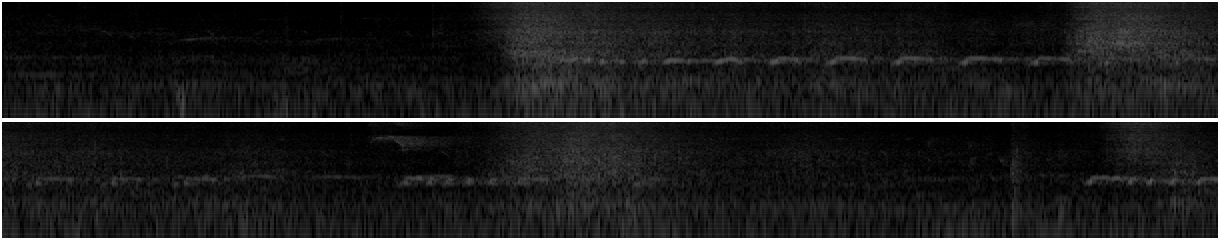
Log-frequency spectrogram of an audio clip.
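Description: Outdoor background with a bird calling in a fast run of short, even notes that lasts several seconds and starts again briefly near the end. Several loud rushes of noise swell and fade over it.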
